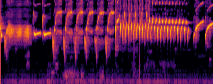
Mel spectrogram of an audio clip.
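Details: Domestic canary in riwik style, delivering cuit cuit notes and a long nembak: a buzzy opening roll, then rapid rising-and-falling whistled chirps, a fast rattling trill and sharp upslurred notes at the end.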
